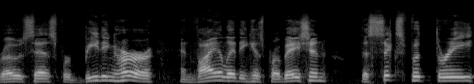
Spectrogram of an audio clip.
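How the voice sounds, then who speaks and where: A man with an ordinary speaking voice talks at a moderate pace and a fairly high pitch, with ordinary pitch variation. The recording is very clean and dry, close with no echo, over a silent background. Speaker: TV news reporter. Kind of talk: TV news reporter package narration.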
